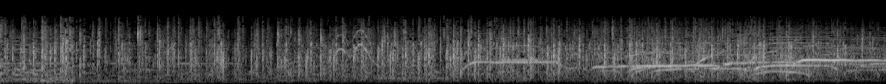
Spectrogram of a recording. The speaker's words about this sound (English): Well, it's the sound of a fad that in one form or another has sounded off in cities across the globe. Flash mobs,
